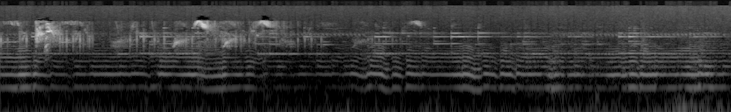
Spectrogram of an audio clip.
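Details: In Zion National Park, a bee gives a steady, low droning buzz that wavers slightly in pitch, while bright metallic cowbell tones and a few high chirps ring over it.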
